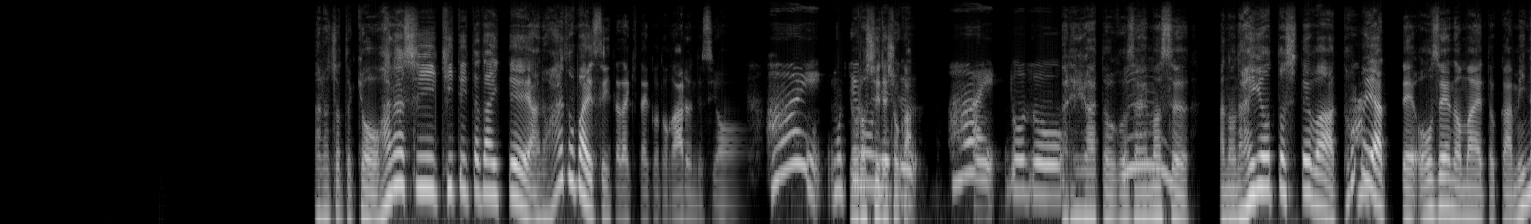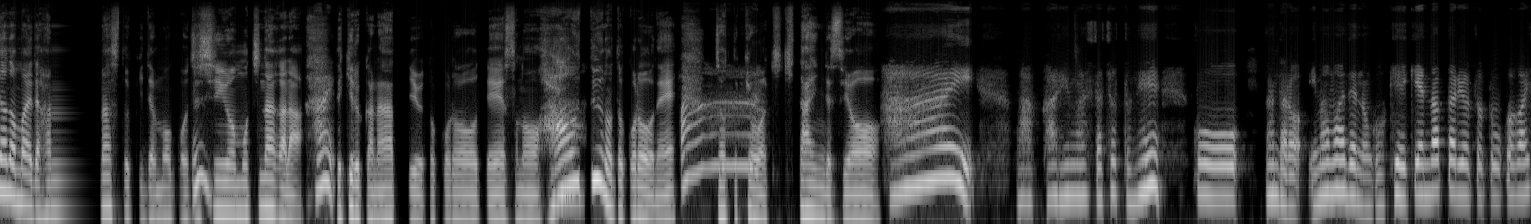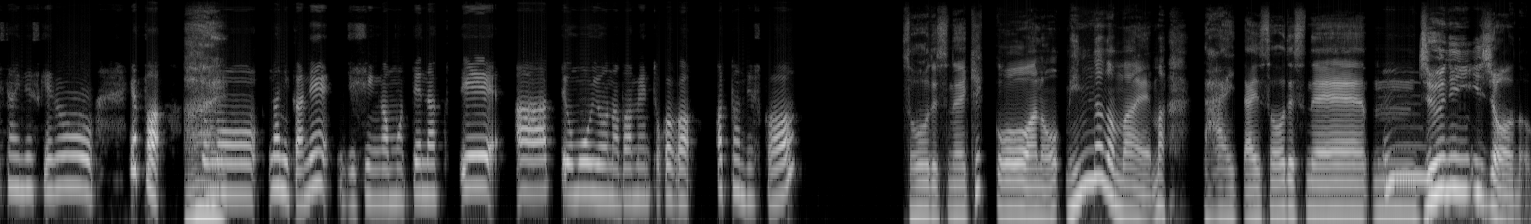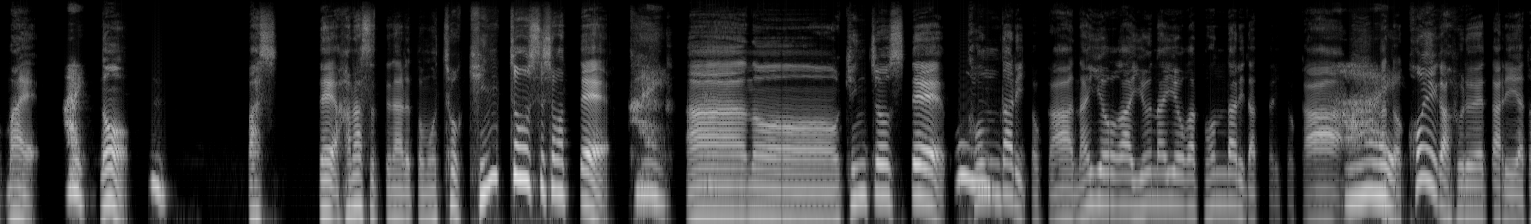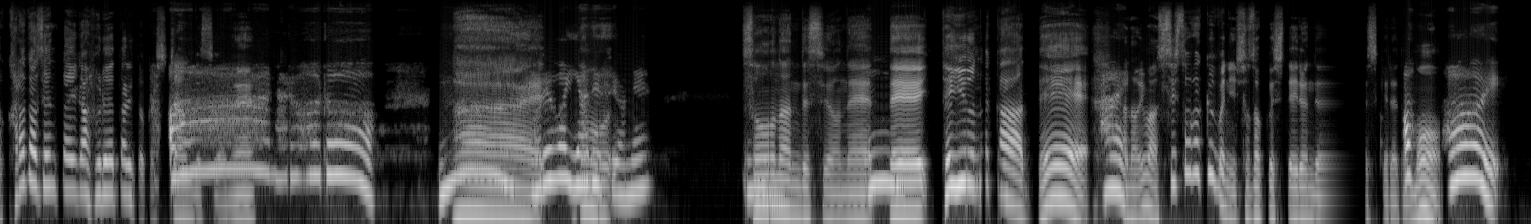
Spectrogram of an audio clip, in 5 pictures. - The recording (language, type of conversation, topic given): Japanese, advice, 大勢の前で話すときに自信を持つにはどうすればよいですか？
- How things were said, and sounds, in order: distorted speech; in English: "ハウトゥ"; tapping; drawn out: "あの"; drawn out: "ああ"; drawn out: "はい"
